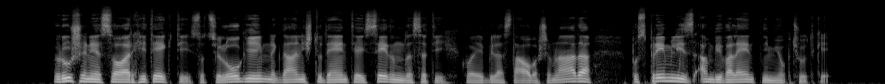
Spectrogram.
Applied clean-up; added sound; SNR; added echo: none; none; none; none.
